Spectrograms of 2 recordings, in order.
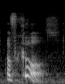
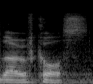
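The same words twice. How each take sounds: First: Of course pitched much higher, falling; mock knowing repeat of Of course; sarcastic echo. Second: Said in the usual way. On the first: Shown as a demonstration.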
